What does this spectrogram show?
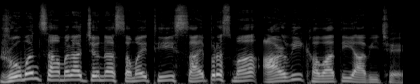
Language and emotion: Gujarati, neutral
